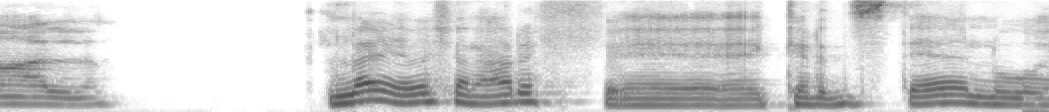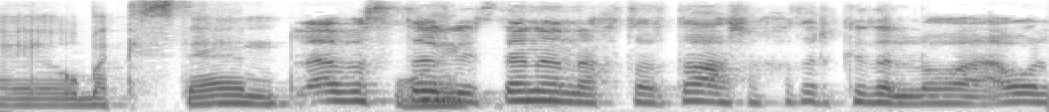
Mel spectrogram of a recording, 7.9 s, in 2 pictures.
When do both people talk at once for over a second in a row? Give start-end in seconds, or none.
none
